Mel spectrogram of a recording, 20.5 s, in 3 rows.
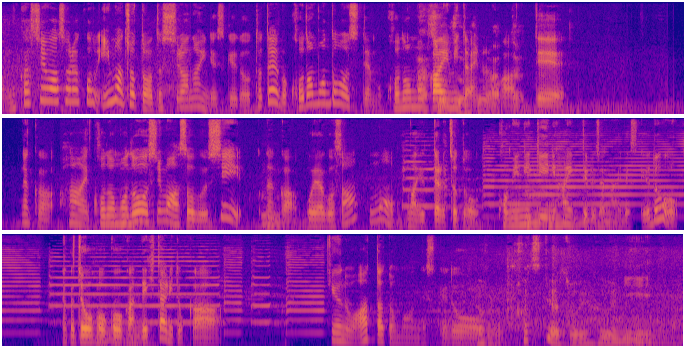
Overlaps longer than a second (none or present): present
